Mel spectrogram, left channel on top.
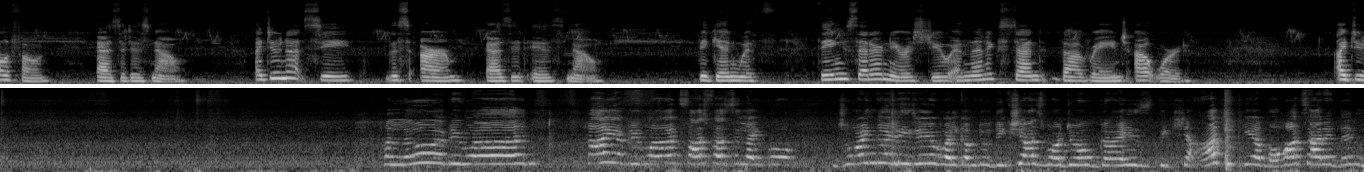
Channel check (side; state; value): both; different; correlation 0.00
